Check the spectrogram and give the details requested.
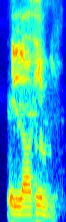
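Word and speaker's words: אלהים: So you have the open syllable. Then okay, this is open syllable. Okay, and then this is a closed syllable. Okay, so it's bara, lo, him. See, easy. Bara Elohim, bara Elohim.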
